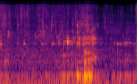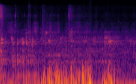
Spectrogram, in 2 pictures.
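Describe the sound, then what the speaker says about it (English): Running tap water splashes steadily in a kitchen sink as food for a lentil loaf is rinsed, a continuous close wash with some shifting spatter and thumps, no talking. "So I'm going to go rinse this off and put it in my chop machine."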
